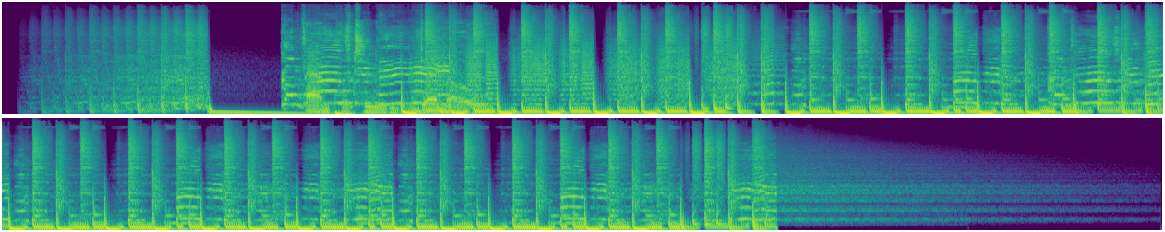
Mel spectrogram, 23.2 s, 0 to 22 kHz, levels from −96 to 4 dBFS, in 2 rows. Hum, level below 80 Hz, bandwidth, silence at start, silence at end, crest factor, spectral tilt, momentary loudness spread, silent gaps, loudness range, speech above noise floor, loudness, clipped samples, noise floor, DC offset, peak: none; -12 dBFS; 20 kHz; 0.65 s; 3.55 s; 8 dB; -5 dB/octave; 7 LU; none; 5 LU; 57 dB; -9 LUFS; 0.5%; -64 dBFS; under 0.1%; 0 dBFS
